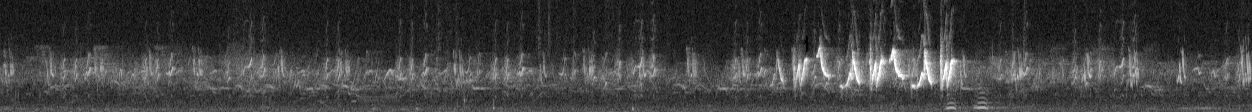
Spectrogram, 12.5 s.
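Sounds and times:
bird song: 0.0 - 12.5.

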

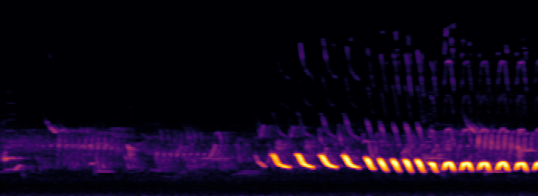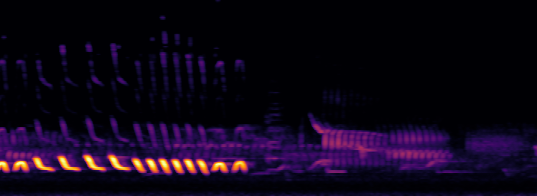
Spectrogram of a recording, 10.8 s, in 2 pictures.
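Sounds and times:
bird singing fast slurred whistles: 2.7 - 7.8.

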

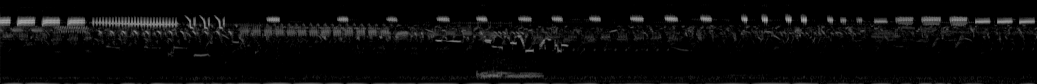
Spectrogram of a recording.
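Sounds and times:
bird trilling: 4.8 - 5.7.

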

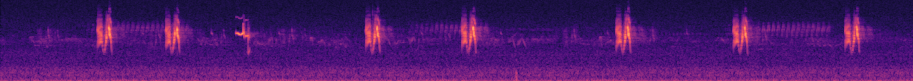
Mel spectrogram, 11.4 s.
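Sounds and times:
bird chirping: 0.4 - 11.4.

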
